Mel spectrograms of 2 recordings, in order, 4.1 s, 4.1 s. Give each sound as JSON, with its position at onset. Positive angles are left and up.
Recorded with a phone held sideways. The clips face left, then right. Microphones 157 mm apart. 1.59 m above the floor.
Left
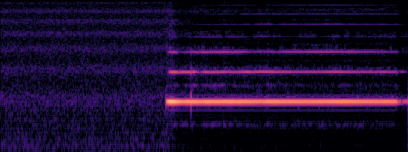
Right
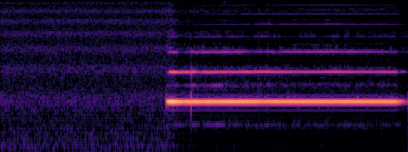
{"t": 1.7, "sound": "a flute", "side_deg": 10, "distance_m": 4.0}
